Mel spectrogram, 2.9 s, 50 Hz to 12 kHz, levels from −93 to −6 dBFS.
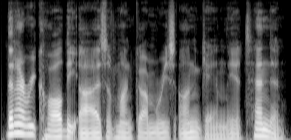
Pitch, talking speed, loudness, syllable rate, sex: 95 Hz, 185 wpm, -20 LUFS, 6.6 syllables/s, male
